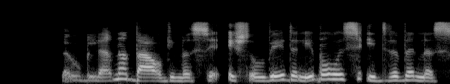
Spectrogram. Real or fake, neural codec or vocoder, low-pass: fake; codec, 16 kHz, 1 kbps, FunCodec, trained on LibriTTS, 50 frames a second; 7.2 kHz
